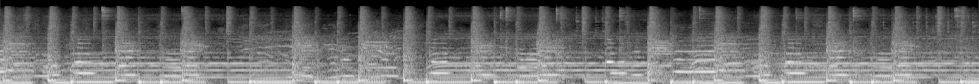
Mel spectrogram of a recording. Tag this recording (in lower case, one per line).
music
speech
